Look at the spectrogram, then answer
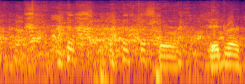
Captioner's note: laughter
